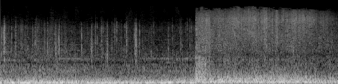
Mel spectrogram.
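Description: A fire stream attack in a video game battle, heard as a dense, continuous roaring whoosh with a heavy rumbling low end that turns brighter and hissier partway through, without any break.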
